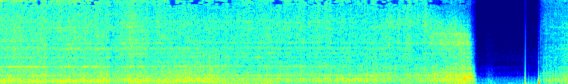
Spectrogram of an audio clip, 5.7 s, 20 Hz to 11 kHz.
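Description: MD 902 Explorer air ambulance helicopter running on the ground, a loud, steady rushing noise of the turbines and rotor wash with a faint whine. The sound drops out for about half a second near the end.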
